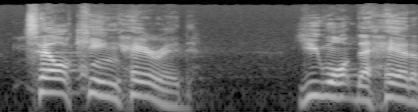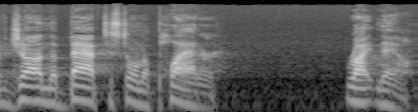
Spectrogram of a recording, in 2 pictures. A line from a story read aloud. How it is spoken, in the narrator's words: whispers in her ear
